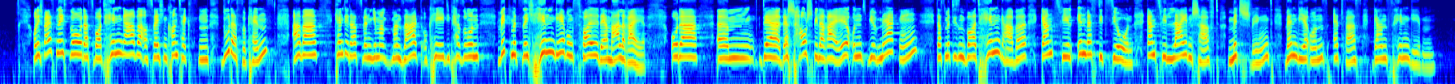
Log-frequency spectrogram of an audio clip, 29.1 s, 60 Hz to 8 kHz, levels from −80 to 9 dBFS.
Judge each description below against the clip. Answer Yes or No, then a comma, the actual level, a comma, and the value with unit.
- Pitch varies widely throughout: No, average, 3.4 semitones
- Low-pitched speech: No, very high, 295 Hz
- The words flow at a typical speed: No, slow, 115 wpm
